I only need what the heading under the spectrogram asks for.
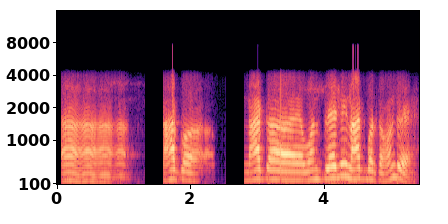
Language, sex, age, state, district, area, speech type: Kannada, male, 60+, Karnataka, Koppal, rural, conversation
